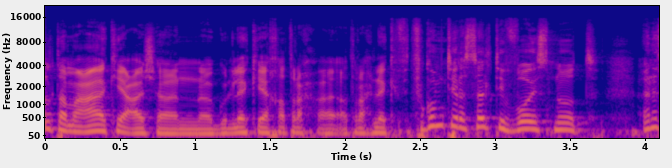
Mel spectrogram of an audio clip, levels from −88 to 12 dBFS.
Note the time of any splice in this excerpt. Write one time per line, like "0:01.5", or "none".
0:02.4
